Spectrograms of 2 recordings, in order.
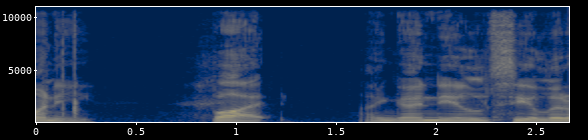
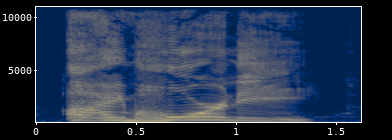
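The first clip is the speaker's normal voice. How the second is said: shrill, high, loud, sudden yell; 14 semitones higher, 7 dB louder than usual. Retelling someone yelling across an open store: imitating someone yelling. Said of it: "I hear someone yell".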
